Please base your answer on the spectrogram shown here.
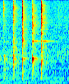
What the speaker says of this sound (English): I'm gonna whisk this together.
